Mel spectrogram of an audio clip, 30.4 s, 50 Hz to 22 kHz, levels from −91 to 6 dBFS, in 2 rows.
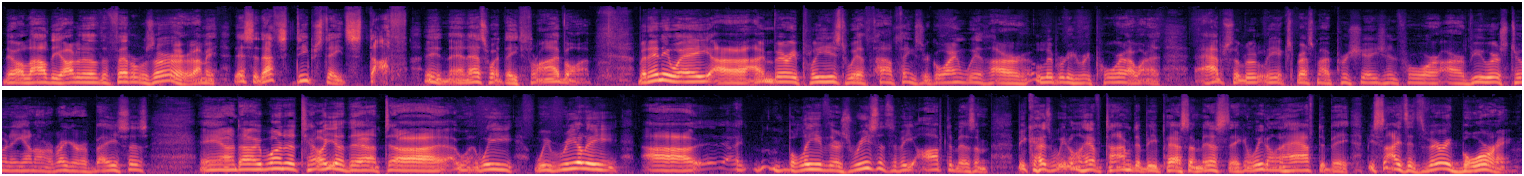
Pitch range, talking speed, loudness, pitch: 175-210 Hz, 175 wpm, -19 LUFS, 190 Hz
